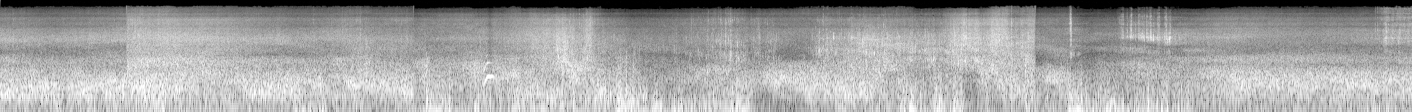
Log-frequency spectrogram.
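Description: Ocean surf breaking and washing up over the sand, with wind buffeting the microphone.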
